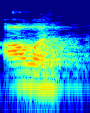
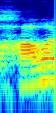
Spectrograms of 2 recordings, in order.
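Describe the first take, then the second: First: The word starts with a vowel, no h. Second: The word starts with an audible h sound. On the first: The speaker calls it right. "An आवर लिखा हुआ है" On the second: The speaker calls it wrong. "अब हावर अगर हम पढ़ेंगे, तो गलत कर सकते हैं"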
